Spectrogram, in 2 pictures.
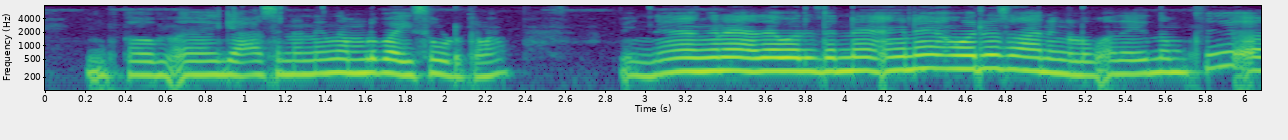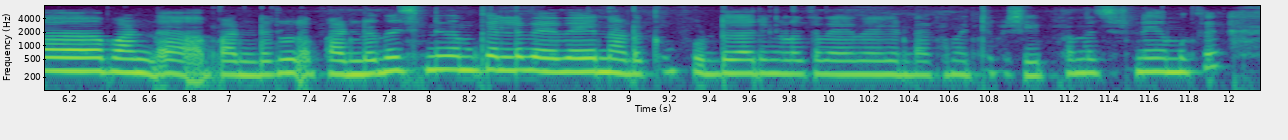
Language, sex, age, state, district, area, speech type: Malayalam, female, 30-45, Kerala, Kozhikode, rural, spontaneous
